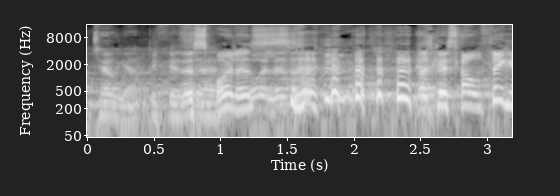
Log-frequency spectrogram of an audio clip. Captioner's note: laughs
